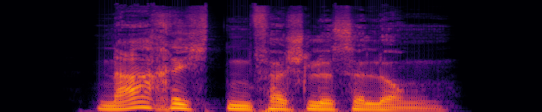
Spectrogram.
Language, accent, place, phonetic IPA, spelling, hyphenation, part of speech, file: German, Germany, Berlin, [ˈnaːxʁɪçtn̩fɛɐ̯ˌʃlʏsəlʊŋ], Nachrichtenverschlüsselung, Nach‧rich‧ten‧ver‧schlüs‧se‧lung, noun, De-Nachrichtenverschlüsselung.ogg
- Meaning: message encryption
